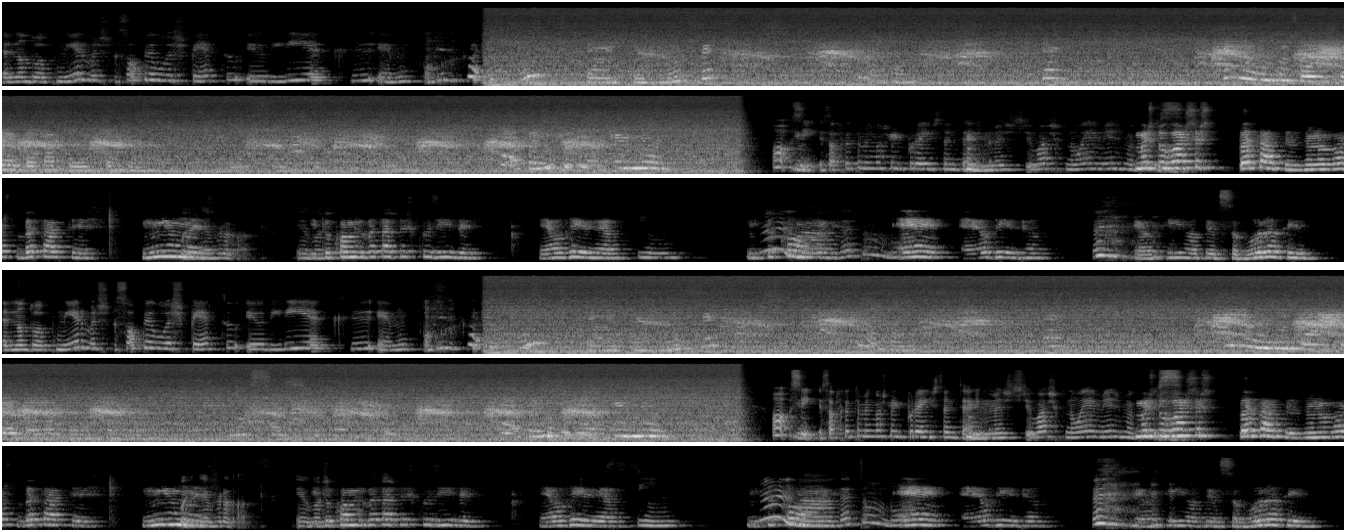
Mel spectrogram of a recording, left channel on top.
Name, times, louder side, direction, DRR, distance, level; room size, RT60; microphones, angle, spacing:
voice 1, 0.0-3.2 3.5-4.5 8.5-9.2 15.7-17.6 18.9-19.5 21.1-24.8 25.0-25.2 28.6-29.2 29.8-30.1 33.2-33.6 34.4-36.2 37.7-38.6, right 2 dB, 70° right, 7 dB, 0.5 m, -31 dB
voice 2, 4.3-4.8 5.2-5.5 5.8-7.2 10.4-10.7 12.2-15.0 18.4-20.2 21.3-21.5 23.1-23.2 24.7-25.5 25.8-27.8 28.2-28.9 29.9-31.6 32.2-33.0 34.3-35.2 35.8-37.3 38.2-40.0, left 1 dB, 50° left, 0 dB, 0.8 m, -23 dB
sound 1, 4.8-20.8, right 1 dB, 10° right, 0.5 m, -24 dB
3.1 x 2.6 x 3.0 m, 0.39 s
head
